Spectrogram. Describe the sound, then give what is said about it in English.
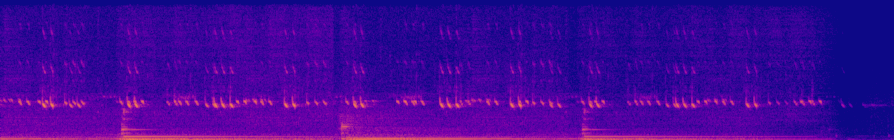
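A dense chorus from a colony of male crickets chirps in overlapping, interlocking polyrhythms, with bright pulsing trills layered over a low droning hum that swells every couple of seconds before the sound cuts off. “Like a lot of the males are locking in and creating polyrhythms, and then you hear different, it's fantastic.”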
